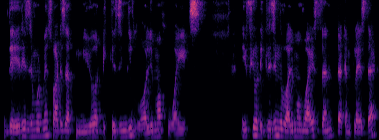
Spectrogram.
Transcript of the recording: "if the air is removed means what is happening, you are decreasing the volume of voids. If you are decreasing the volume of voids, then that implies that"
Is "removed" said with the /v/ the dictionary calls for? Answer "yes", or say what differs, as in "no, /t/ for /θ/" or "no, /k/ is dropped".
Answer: no, /v/ is dropped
